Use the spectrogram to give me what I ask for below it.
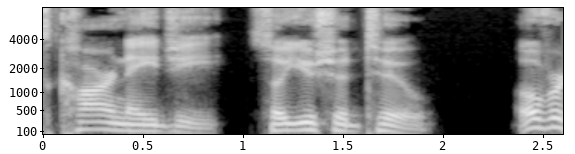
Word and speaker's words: Carnegie: one is used to Andrew Carnegie born Scottish pronounced his name as Carnegie so you should too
